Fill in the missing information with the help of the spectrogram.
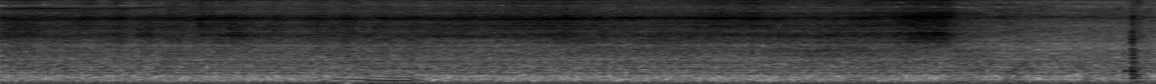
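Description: Desoldering tool running with a steady hum and hiss while it lifts the injector driver IC off an engine control unit's circuit board. The hiss swells briefly about seven seconds in, and there is one sharp click near the end.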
